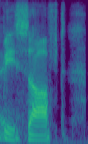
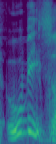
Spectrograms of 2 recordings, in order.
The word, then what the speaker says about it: Ubisoft: So it's Ubisoft. Right. He works Ubisoft, for- since they are a French company.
